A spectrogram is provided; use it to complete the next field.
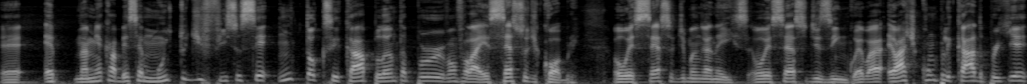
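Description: This man has an unremarkable speaking voice with a fairly high pitch and lively intonation. He speaks at a moderate pace on a very clean recording with a silent background. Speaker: agronomist podcast host. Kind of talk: casual interview-style podcast chat.

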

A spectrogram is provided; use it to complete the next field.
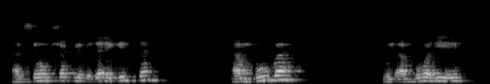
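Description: Against a quiet background, a man with an Egyptian accent talks at a moderate pace. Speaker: biology tutor. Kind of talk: lecture. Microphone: webcam.

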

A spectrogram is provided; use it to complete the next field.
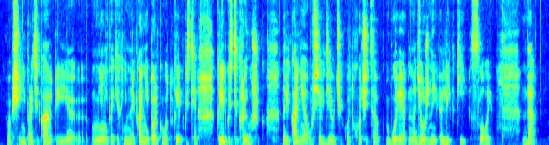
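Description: A woman with a very deep, low pitch, lively intonation, and a moderate pace. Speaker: beauty vlogger and sales consultant. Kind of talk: product review. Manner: chatty, informal.

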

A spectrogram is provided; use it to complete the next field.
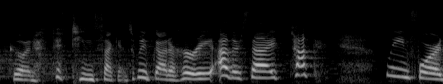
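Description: The speaker is a woman. Light noise sits in the background. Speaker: fitness instructor. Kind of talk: workout instruction. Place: studio.

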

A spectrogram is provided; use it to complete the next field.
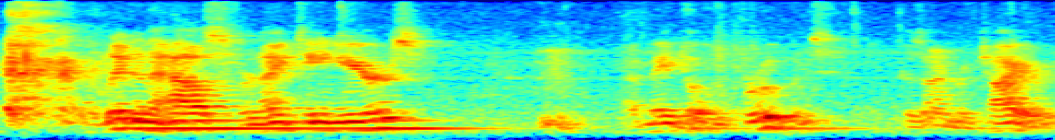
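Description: A man with a fairly high pitch speaks at a moderate pace with lively intonation, big swings in loudness, and long, frequent pauses, amid audible room echo and noticeable background noise. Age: 80s+. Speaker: public commenter, retired Navy veteran. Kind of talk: public comment at county meeting. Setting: county commission meeting room. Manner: formal.

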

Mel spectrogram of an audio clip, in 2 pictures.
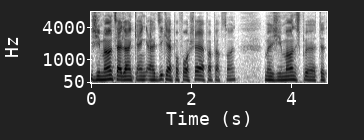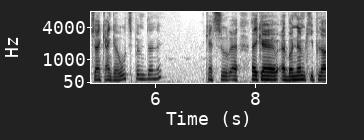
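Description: With a Quebec accent and a fairly high voice, a man talks at a moderate pace in a very clean recording with a silent background. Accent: Québécois French. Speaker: gaming streamer. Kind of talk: live gameplay commentary. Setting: live stream. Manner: animated.

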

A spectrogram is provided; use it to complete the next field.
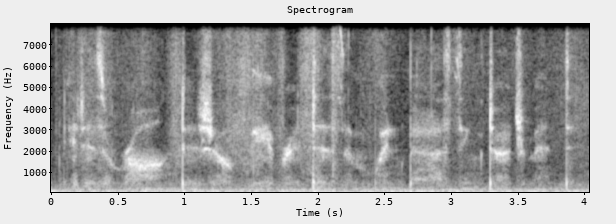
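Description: Whispering comes from a woman. She keeps to a fairly slow pace. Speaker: ASMR creator. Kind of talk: relaxing Bible reading. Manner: soft-spoken, slow. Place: home room. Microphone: studio mic.

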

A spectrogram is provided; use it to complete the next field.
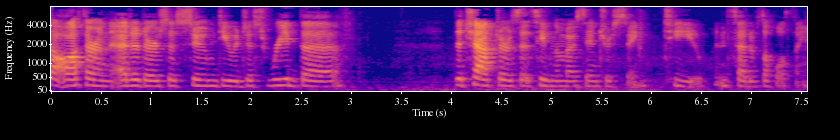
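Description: With an American accent, a woman speaks at a moderate pace in a bright, sharp tone, her loudness swinging widely. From US South, New Orleans; Louisiana. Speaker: amateur ghost hunter and book reviewer; book reviewer. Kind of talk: casual book review monologue. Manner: hesitant, with frequent fillers. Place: home room. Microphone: webcam.

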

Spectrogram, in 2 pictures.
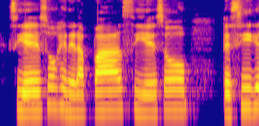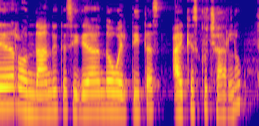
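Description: A woman with a fairly low pitch and a dark, mellow tone speaks at a fairly slow pace in monotone, flat intonation. The background is quiet. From Colombia, Bogotá. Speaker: women's group leader and immigrant; interview guest. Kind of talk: interview. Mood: warm, inspirational. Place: studio. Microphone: lapel.

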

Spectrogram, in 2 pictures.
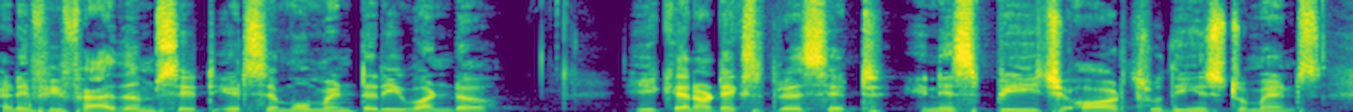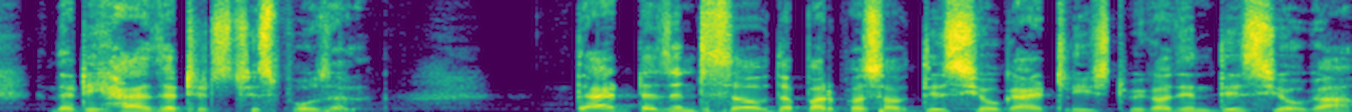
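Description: Over a quiet background, the speech keeps a moderate pace and very even loudness, with ordinary pitch variation. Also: man, high pitch for a man. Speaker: spiritual teacher. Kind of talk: lecture. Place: home room. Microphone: headset.

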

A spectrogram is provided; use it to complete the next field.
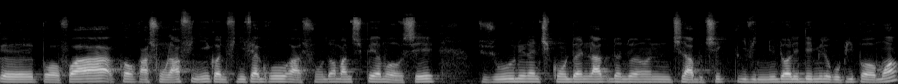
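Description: A man with a Mauritian accent speaks at a medium pitch in a dark, mellow tone. His intonation is monotone and flat, and his pace fairly quick. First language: Mauritian Creole (speaking French). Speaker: interviewee, working parent. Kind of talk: testimony.

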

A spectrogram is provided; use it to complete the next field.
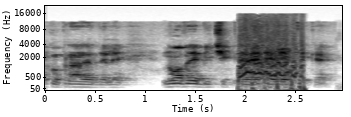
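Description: A man talks very fast at a medium pitch. Audible room echo and noticeable background noise fill the recording. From Russia. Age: 30s. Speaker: YouTuber and e-bike entrepreneur. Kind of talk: radio interview; vlog.

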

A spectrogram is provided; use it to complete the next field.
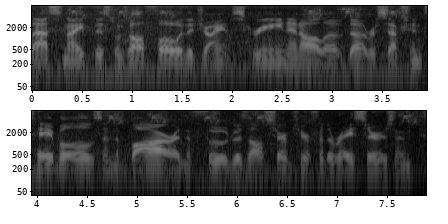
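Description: A man speaks at a moderate pace with hardly any pauses, his pitch fairly low and his intonation fairly even. The sound is dry with no echo, though background noise is noticeable. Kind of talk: casual vlog chat. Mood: relaxed, pleased. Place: street. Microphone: phone near.

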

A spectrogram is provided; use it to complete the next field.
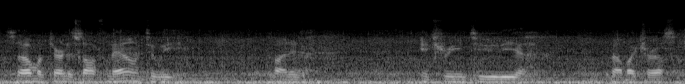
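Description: A man at a moderate pace, with noticeable background noise. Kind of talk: casual vlog chat. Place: bicycle. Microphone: phone near.

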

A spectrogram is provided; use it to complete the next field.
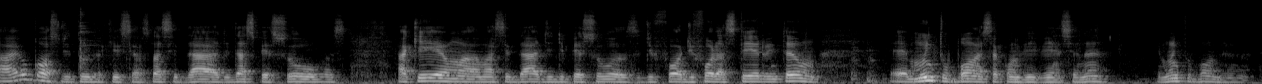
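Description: A man's somewhat breathy, dark and mellow voice at a fairly slow pace over light background noise. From Brazil, São Paulo state (Araçatuba area); São Paulo state, Brazil. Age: 70s. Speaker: retired bank and health-cooperative administrator; interview guest. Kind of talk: interview. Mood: warm, reflective. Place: studio.

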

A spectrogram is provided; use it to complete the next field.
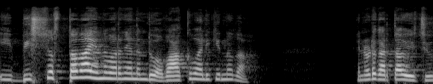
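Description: Here is a woman with a fairly high pitch and ordinary pitch variation. She has an unremarkable speaking voice. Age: 30s. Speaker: lay preacher giving testimony. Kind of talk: sermon with personal testimony. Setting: church.

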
